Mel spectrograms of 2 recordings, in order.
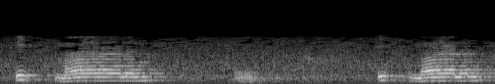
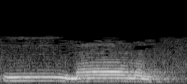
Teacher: hamzah yang kedua dilunakkan dengan menggantinya menjadi ya sesuai dengan kasrah sebelumnya · Shown in: second take · Jadi bukan mengganti dengan alif karena tidak bisa.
